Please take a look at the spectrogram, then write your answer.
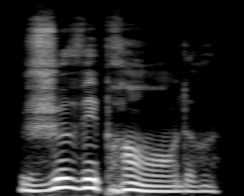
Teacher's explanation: Flat tone, decided, no upward lift at the end. Most learners turn it into a question without realizing it.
